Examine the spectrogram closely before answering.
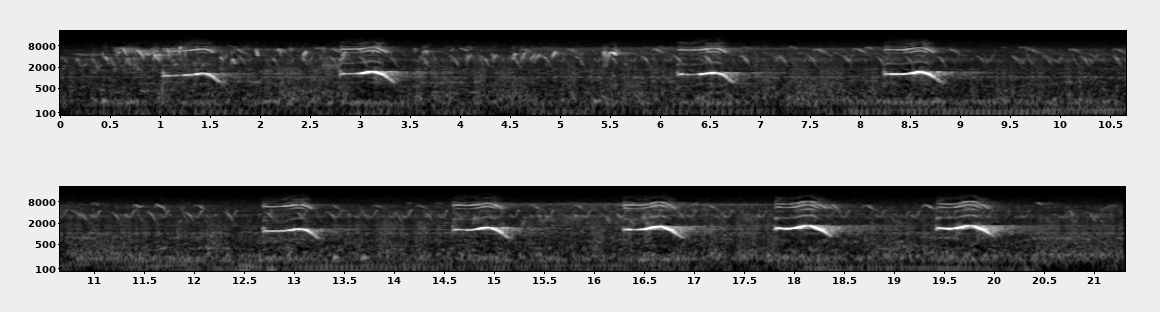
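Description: An Asian koel calls with repeated whistled notes.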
